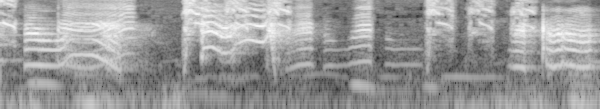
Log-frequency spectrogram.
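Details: Ringneck parrot chattering in rapid squeaky, voice-like bursts, with a few thin sustained tones in a quiet gap near the middle.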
